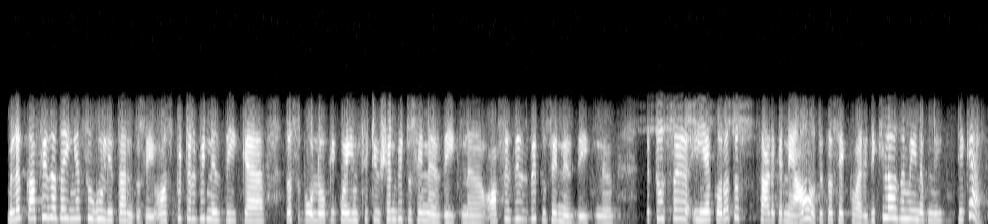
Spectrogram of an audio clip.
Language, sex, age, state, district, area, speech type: Dogri, female, 30-45, Jammu and Kashmir, Udhampur, urban, conversation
